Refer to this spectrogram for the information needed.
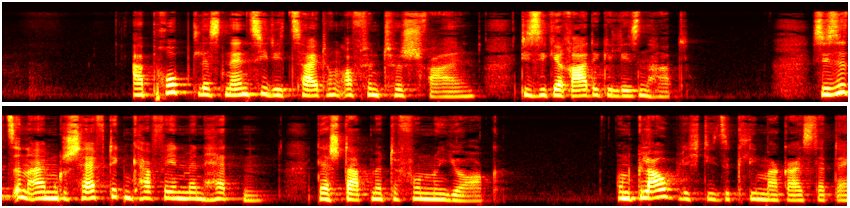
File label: German; wissenschaftliche kurzgeschichten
